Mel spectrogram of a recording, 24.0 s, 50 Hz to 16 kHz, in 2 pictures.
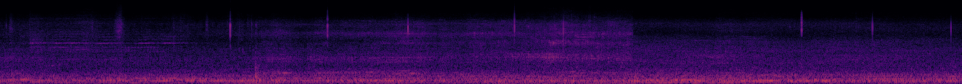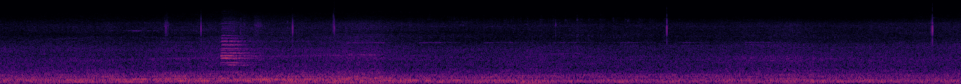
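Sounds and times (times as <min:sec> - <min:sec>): road traffic rumble: 0:00.0 - 0:24.0
faint high ticks: 0:05.9 - 0:07.4.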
